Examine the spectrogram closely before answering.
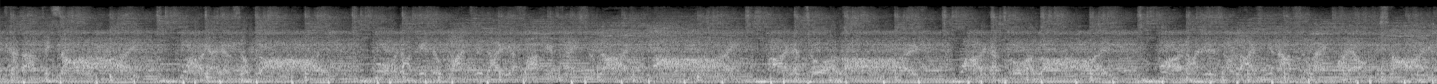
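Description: Loud nu-metal / groove-metal band music from a demo recording, with drums keeping a steady driving beat under a dense wall of band sound.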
